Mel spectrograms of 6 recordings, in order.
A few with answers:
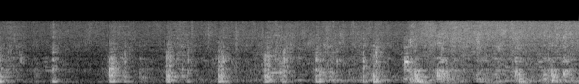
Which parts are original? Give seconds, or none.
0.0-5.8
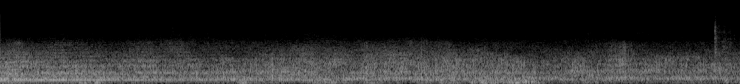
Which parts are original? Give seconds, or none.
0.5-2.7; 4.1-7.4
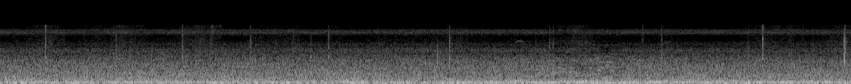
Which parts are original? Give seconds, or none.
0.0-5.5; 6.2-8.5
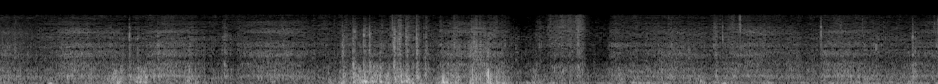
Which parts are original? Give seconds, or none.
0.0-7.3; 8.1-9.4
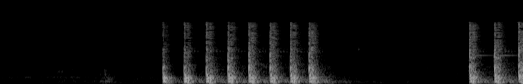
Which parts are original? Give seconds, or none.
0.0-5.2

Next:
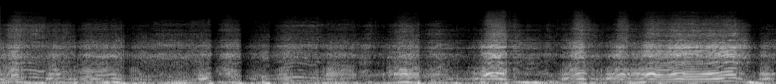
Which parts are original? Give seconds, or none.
0.0-1.5; 2.4-4.2; 5.4-7.8

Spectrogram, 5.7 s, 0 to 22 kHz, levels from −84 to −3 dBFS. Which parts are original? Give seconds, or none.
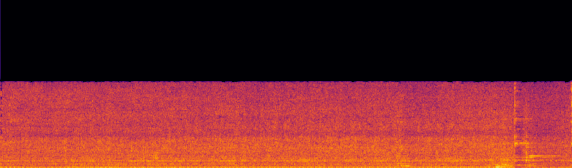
1.6-5.7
